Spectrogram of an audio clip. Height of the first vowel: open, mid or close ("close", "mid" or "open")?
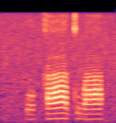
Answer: mid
